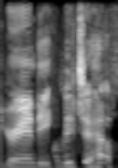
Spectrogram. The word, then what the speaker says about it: Grande: Thomas Matthew Grande, or Grand. Not sure how he goes. No, it's definitely Grande. Is it Grande? Because maybe definitely. You don't think that guy? Grande. You don't think this guy maybe says Grand? Well, in Tennessee, that's what I'm saying. I just feel Grant could be Grandy. I'll meet you halfway, Grandy.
